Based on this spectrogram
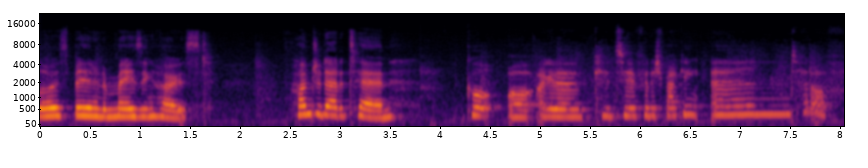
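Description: Her pitch high and her intonation fairly even, a woman speaks at a fairly slow pace. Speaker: travel vlogger. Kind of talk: casual vlog chat. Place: home room.

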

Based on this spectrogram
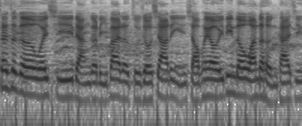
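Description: Over noticeable background noise, a man talks very fast, the sound dry with no echo. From Taiwan. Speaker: county councillor. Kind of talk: casual remarks. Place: hall. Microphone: handheld.

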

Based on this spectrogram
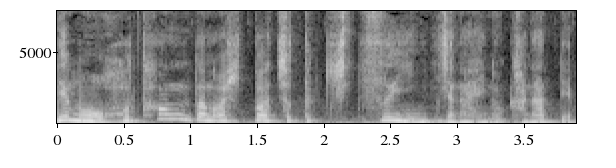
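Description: A man talks at a fairly quick pace. His fairly high voice swings very widely in pitch. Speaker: video blogger. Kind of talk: casual monologue. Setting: old house, recorded solo. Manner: hesitant with many fillers.

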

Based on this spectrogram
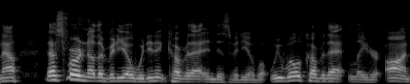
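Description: Someone speaks at a very fast pace with lively intonation in a very clean recording with a silent background. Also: man. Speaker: gaming video creator. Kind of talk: gameplay tutorial commentary. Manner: fast talker; casual and rambling.

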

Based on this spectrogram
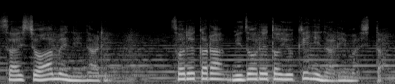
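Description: Over music in the background, a woman sounds strained, her fairly high voice showing ordinary pitch variation. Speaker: narrator. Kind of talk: audiobook reading of a classic novel. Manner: restrained, unemotional.

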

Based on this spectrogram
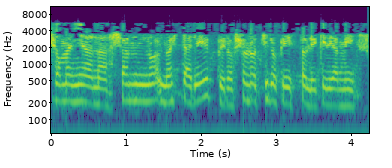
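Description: Amid noticeable background noise, a woman keeps a moderate pace. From Argentina, Buenos Aires province. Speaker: local political candidate. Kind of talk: radio interview. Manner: animated.

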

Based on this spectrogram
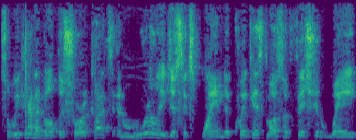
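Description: A man has a normal speaking voice with lively intonation, delivered at a fairly quick pace. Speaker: home services business owner. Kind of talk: sales webinar interview. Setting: live online webinar.

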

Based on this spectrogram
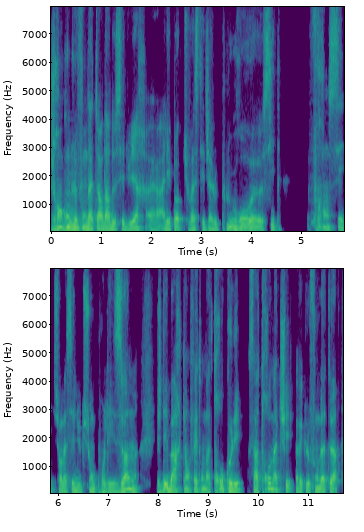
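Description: A man's dark, mellow, somewhat breathy voice at medium pitch, with lively intonation, a moderate pace and a quiet background. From France. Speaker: copywriting coach and author; copywriting coach. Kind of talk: interview. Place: home room. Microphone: earbuds.

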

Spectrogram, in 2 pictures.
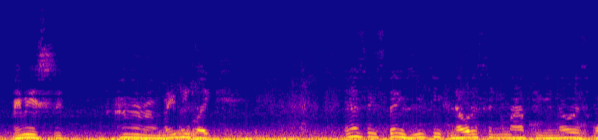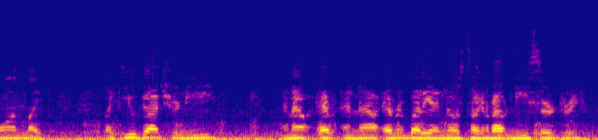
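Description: A man talks at a moderate pace in a dry sound with no echo. Noticeable background noise is present. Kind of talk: casual conversation. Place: car. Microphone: phone near.

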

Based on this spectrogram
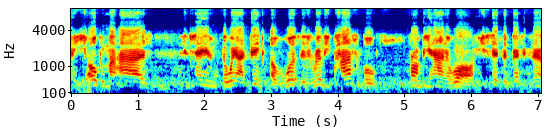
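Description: A man talks at a moderate pace, keeping his loudness very even. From Detroit area, Michigan, US. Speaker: incarcerated author. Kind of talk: interview. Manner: halting.

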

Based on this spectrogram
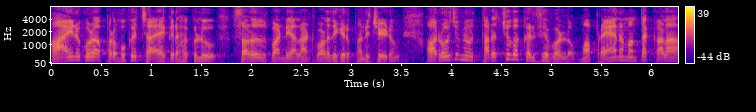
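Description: In a very clean recording with a silent background, a man with a fairly high pitch and lively intonation speaks in an unremarkable speaking voice. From Visakhapatnam, coastal Andhra Pradesh, India. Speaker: film director, actor and dubbing artist. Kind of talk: interview. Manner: formal.

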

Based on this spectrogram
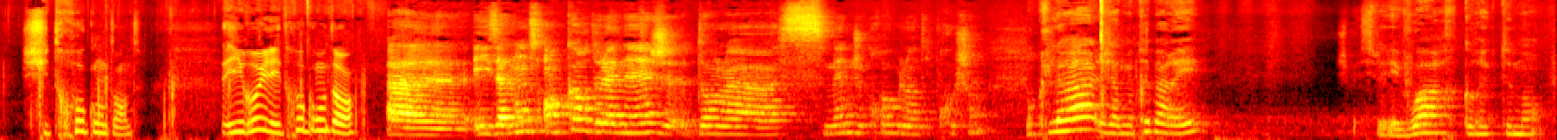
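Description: A woman's voice with long, frequent pauses and big swings in loudness over noticeable background noise. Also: fairly high pitch for a woman, ordinary pitch variation, moderate pace. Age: 20s. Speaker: lifestyle vlogger. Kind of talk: casual vlog to camera.

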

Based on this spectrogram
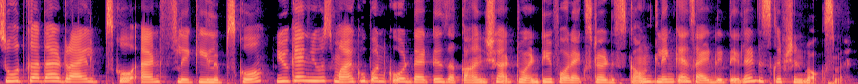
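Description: A woman speaks at a high pitch and a moderate pace, with hardly any pauses. Her intonation is lively, and her loudness stays very even. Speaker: lifestyle vlogger. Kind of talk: vlog narration; sponsored product pitch. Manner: casual, chatty.

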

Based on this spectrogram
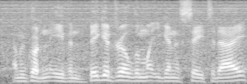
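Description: A man is speaking, with ordinary pitch variation. Light background noise sits behind him. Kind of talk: casual vlog chat. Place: workshop. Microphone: phone near.

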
